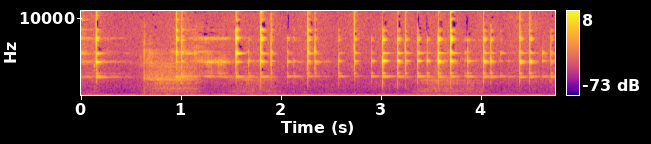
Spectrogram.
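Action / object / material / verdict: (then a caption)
tap / glass bottle / glass / none. Long red acrylic nails tap along the side and label of a tall green glass bottle of crème de menthe, held upright and partly full of liquid. A quick series of bright, glassy clicks and clinks sounds, each dying away almost at once, over a low, steady rumble.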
